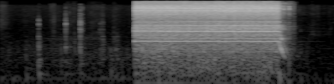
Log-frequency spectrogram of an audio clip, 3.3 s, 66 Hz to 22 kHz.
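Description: A power driver runs steadily for about a second and a half, removing a screw from the right-side HVAC blend door actuator on a 2013-2020 Ford Fusion, preceded by faint clicks and ending with a brief spin-down.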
